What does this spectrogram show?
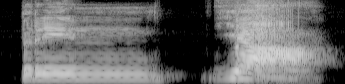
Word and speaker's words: prendiamo: So in this case, you say prin, so it's prendiamo.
